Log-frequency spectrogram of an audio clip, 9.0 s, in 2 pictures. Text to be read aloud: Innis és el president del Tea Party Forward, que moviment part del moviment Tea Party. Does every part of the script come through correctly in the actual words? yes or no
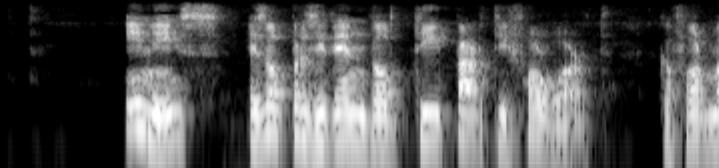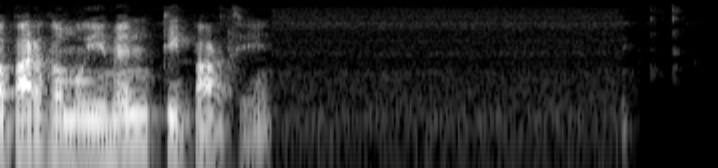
no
